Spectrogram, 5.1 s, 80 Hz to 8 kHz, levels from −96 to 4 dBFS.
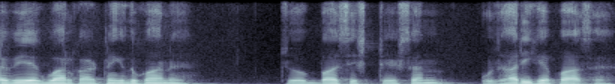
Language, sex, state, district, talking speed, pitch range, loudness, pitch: Hindi, male, Uttar Pradesh, Jyotiba Phule Nagar, 175 wpm, 105-110 Hz, -16 LUFS, 110 Hz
